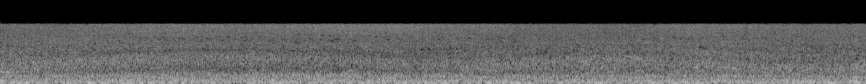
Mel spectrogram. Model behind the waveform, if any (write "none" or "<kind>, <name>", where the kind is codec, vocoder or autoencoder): none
